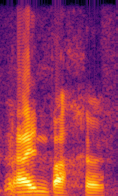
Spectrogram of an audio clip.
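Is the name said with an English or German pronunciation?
German. The name is said in a German pronunciation. "There we go. That's the proper button"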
